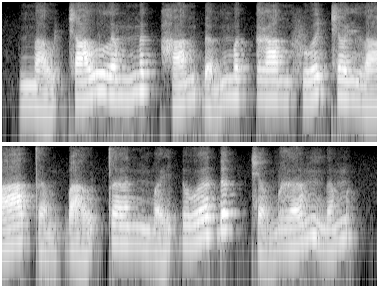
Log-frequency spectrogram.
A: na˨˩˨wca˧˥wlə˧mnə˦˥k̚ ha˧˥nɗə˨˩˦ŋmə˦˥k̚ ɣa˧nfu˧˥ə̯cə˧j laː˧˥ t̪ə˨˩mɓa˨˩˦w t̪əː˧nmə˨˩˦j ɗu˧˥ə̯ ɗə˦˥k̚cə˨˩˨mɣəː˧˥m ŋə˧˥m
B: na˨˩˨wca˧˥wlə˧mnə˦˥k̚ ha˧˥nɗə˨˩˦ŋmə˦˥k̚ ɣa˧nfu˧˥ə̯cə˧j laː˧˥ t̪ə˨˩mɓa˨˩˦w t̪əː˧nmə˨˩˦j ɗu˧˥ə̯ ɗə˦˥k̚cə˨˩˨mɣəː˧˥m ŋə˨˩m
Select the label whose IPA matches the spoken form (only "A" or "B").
A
